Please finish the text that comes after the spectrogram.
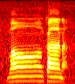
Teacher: ketika melafalkan kalimat yang ada hukum ikhfa-nya, itu terdengar seperti NG.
